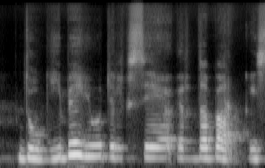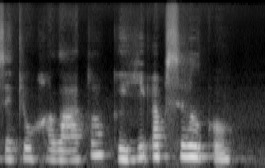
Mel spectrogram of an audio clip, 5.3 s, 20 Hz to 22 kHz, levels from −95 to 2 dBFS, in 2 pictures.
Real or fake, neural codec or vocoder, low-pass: fake; autoencoder, 48 kHz, 32 numbers a frame, DAC-VAE, trained on Japanese speech; 19.8 kHz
